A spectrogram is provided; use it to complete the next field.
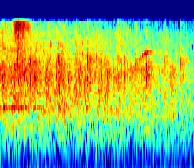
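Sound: audience applause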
